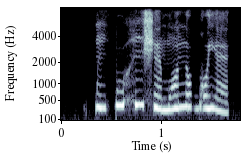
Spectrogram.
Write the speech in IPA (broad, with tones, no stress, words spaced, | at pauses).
k͡pĩ˨k͡pu˧hi˧ ʃɛ̃˨bɔ̃˨˦no˧ ɡo˧jɛ̃˨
